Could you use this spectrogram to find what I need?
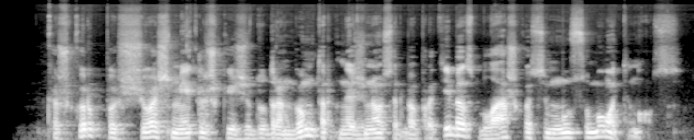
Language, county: Lithuanian, Panevėžys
